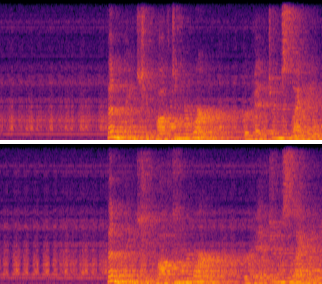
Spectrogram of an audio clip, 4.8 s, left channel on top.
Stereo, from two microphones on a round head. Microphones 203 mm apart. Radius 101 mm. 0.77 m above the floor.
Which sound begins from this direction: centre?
A woman speaking, at 1.6 s.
